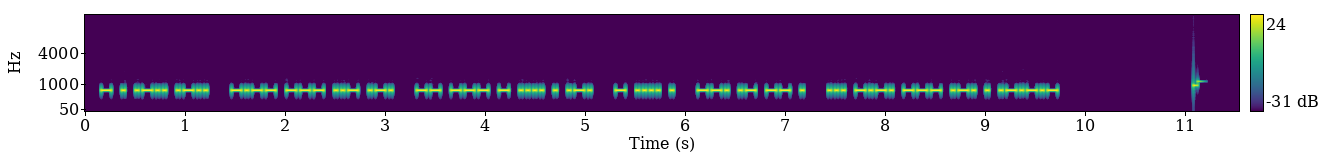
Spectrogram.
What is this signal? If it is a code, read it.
Morse code, heard as a keyed tone, about 36 wpm, 700 Hz. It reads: TELL YOUR MOTHER THE GAME SCORE.
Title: Sentences from Top 1600 Words 35wpm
